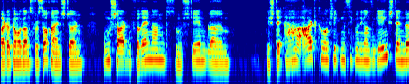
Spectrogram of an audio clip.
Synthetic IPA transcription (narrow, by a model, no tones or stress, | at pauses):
vaɪldaːkʰanmɐɡant͡sfiːlzɔχəaɪnʃtɛlən | ʔʊmʃaltn̩fyːɐʁɛnɐnt͡sʊmʃteːənblaɪbm̩ | ɡ̥əʃtɛaːʔa̰ltkʰanmankʰl̥ɪkŋ̩dəsz̥iːtmaɐndiːɡant͡sn̩ɡeːɡŋ̩ʃtɛndə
